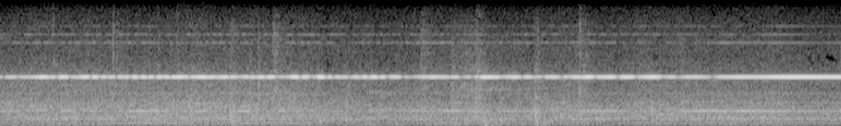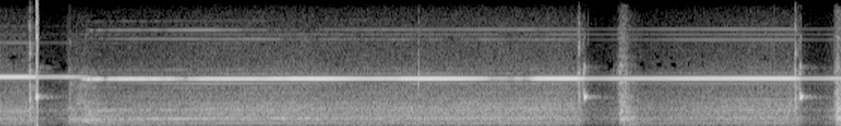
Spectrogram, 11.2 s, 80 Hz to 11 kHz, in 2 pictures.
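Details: Robot vacuum DCZ70 running: a steady high-pitched buzz at one pitch over the running hiss, with brief dropouts; an abnormal buzzing noise, cause unclear.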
